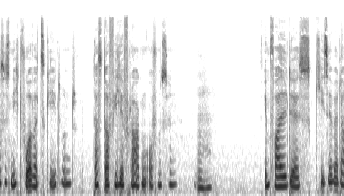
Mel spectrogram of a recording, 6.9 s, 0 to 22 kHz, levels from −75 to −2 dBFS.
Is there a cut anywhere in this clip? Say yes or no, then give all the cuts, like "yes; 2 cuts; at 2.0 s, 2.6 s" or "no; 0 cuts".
no; 0 cuts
